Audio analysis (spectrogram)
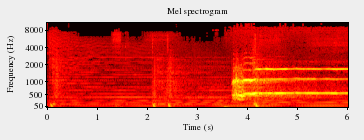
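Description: A wolf's long, steady howl swells in partway through and holds loud, over a low droning background with a couple of soft knocks just before it.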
